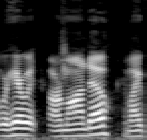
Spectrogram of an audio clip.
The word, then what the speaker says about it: Armando: All right, we're here with Armando. Am I pronouncing that correctly?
